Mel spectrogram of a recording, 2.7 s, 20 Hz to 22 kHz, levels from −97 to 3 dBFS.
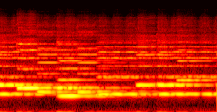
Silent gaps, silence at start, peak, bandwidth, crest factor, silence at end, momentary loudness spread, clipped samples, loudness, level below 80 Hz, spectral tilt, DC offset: none; 0 s; -10 dBFS; 12 kHz; 12 dB; 0 s; 7 LU; under 0.1%; -22 LUFS; -70 dBFS; 1 dB/octave; 0.1%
